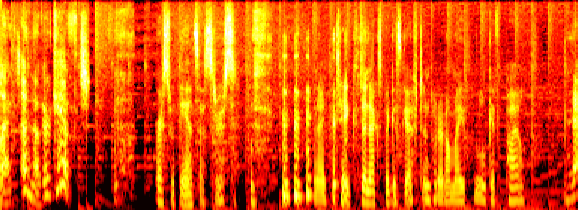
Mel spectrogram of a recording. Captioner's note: chuckles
